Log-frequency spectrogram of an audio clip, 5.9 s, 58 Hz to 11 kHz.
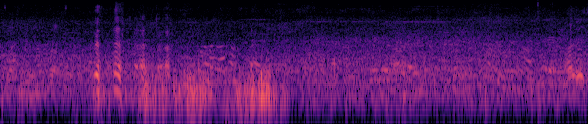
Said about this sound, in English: It's a little bit past 11. I'm standing at a bus stop in Ealing. 55 is just around the corner, according to my departures app. It's windy, it's wet, it's a bit yucky.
